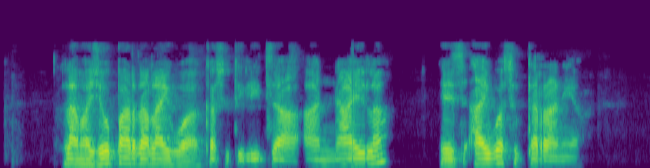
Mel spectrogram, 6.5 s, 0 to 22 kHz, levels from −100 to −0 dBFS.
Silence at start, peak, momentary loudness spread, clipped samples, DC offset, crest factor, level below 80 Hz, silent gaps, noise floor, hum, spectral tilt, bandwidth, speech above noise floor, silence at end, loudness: 0.65 s; -2 dBFS; 10 LU; under 0.1%; under 0.1%; 18 dB; -58 dBFS; none; -72 dBFS; none; -6 dB/octave; 7.8 kHz; 55 dB; 0.7 s; -18 LUFS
